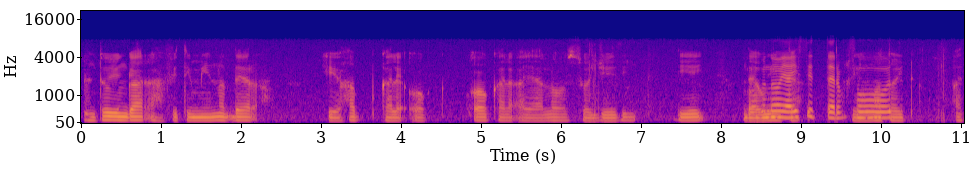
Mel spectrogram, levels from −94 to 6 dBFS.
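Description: There are no technical faults in this speech to describe in time order.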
